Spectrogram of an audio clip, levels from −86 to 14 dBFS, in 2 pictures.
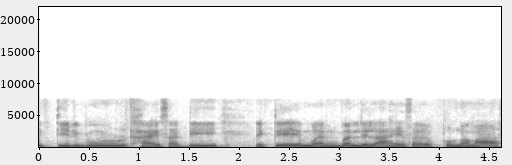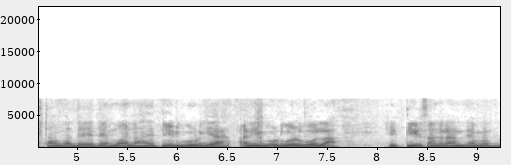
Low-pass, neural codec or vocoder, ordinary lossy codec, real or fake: none; codec, 16 kHz, 4 kbps, FreqCodec, smaller model; none; fake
